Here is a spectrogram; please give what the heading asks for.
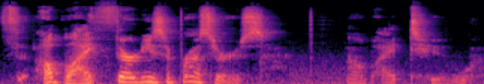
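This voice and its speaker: Commentating casually on a live stream while he plays a video game, this man is opinionated and emphatic. His voice sits high and has a fairly bright, creaky tone with a breathy edge, and he speaks a little slowly.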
